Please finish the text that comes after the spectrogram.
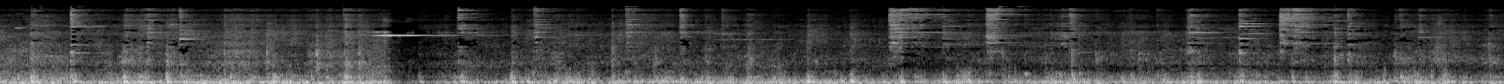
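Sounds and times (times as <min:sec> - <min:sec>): train clicks and clanks: 0:00.0 - 0:15.0
train wheels rumbling on rail: 0:00.0 - 0:15.0
high wheel squeal: 0:03.7 - 0:05.0.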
